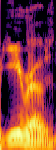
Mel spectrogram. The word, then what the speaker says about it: gyro: Now, if you're unfamiliar with the word gyro, it's probably because a lot of people pronounce it gyro, G-Y-R-O-S. I was corrected by one of my good Greek buddies, and he said, no, it's pronounced gyro.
